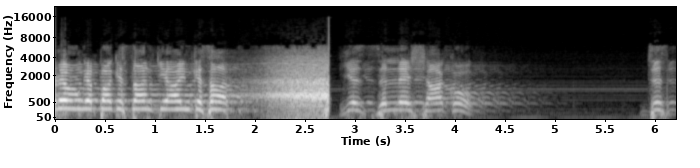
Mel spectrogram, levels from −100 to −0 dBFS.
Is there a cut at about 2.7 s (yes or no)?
yes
